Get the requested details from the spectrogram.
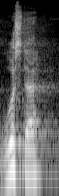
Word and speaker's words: Worcester: How do you pronounce that? Worcester. My Boston accent is not very good. Worcester. It's spelled Worcester. Why they say Worcester, I have no idea.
